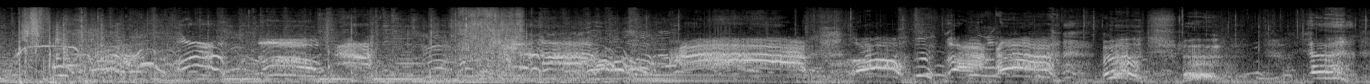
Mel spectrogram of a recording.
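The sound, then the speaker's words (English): Loud, chaotic commotion of overlapping caveman-style vocalizations: guttural grunts, groans and yells, with several voices shouting at once and occasional louder screams amid constant noisy clatter, as a man playing a caveman falls into a burning pork roast, swings a flaming stick like a club and has his shirt ripped open. “while getting his shirt ripped open and spouting guttural caveman noises.”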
